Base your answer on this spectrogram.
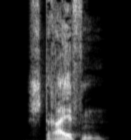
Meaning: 1. [auxiliary haben] to brush, to graze, to stroke 2. [auxiliary sein] to wander, to roam
- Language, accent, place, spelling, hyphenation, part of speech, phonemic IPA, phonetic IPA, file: German, Germany, Berlin, streifen, strei‧fen, verb, /ˈʃtʁaɪ̯fən/, [ˈʃtʁaɪ̯fn̩], De-streifen.ogg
